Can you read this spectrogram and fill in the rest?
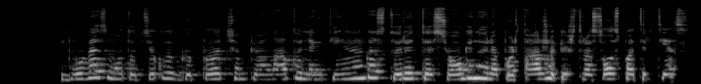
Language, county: Lithuanian, Kaunas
